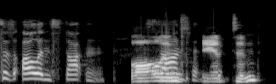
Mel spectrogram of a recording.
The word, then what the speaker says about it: Staunton: In Stanton. Stanton, but it's spelled S-T-A-U. It's spelled Staunton, but it's pronounced Stanton.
